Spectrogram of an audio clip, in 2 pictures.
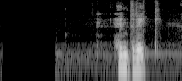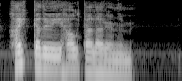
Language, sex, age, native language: Icelandic, male, 50-59, English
